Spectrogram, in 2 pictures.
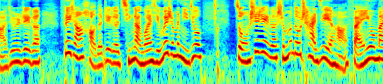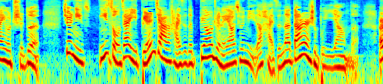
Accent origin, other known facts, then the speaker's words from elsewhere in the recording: Shandong, China; 像我们老家哈、啊，山东人就说什么那个叫打是亲，骂是爱啊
